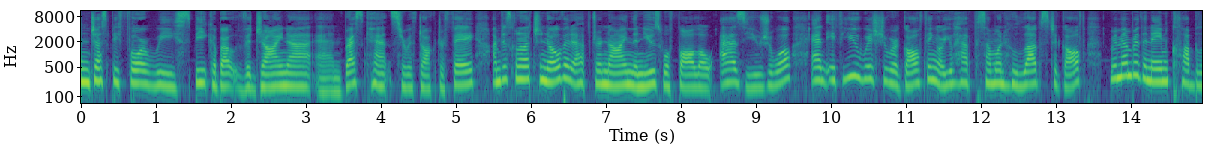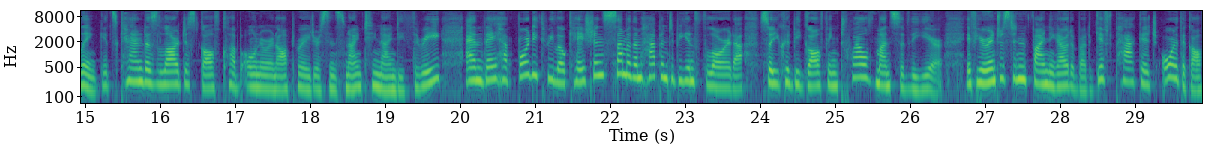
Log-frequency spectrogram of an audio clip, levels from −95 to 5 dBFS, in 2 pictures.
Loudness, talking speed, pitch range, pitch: -21 LUFS, 190 wpm, 175-240 Hz, 200 Hz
